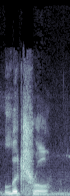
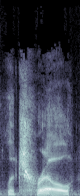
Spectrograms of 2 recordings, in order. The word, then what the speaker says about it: Littrell: Hey, man, it's pronounced literal. So the accent is on the front. It's a little more English versus French, because everybody goes Littrell. That's easier to pronounce, but we pronounce it literal.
